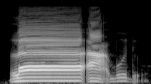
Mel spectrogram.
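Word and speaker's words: لَا أَعْبُدُ: Contoh, la a'budu. La a'budu, la awalnya 2 harokat bertemu dengan hamzah pada lain kata. Maka la-nya dipanjangkan sepanjang 4 atau 5 harokat.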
